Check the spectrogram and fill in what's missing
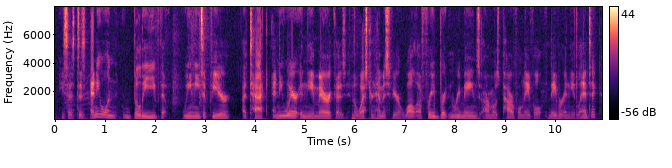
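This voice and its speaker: Reading a text aloud in class, a male history teacher stops to explain it in a casual, emphatic manner. His voice is on the low side and his pace is moderate.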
